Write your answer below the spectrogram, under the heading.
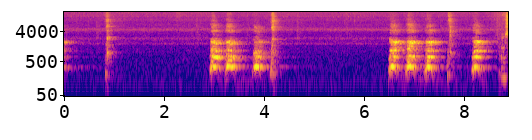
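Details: Pet dogs Pandora and Maximus barking late on a summer night, Pandora at something on the deck, Maximus joining from indoors; bursts of loud, rapid barks separated by quiet gaps, a few sharp clicks between.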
